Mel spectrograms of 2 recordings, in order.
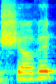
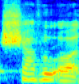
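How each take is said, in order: First: The word is said like English 'shove it'. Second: The word is said as three syllables, 'Shavuot'. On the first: The speaker calls it wrong. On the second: The speaker calls it right.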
